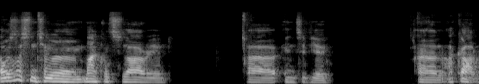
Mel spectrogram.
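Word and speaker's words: Tsarion: end this I was listening to to Michael cesarian uh interview and I can't recommend this stuff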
